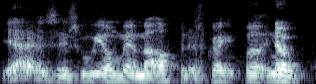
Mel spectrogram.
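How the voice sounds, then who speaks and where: Male actor guest, relaxed and halting, a little distant from the mic. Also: fairly high pitch. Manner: easygoing, halting, many fillers. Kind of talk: casual interview chat.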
